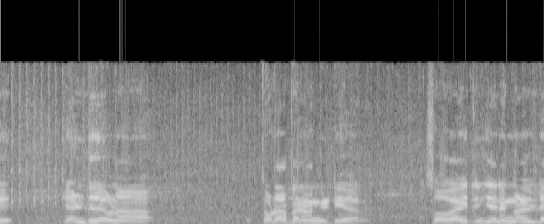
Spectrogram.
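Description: A man speaking Malayalam in three short phrases, over a steady low engine hum of vehicles.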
